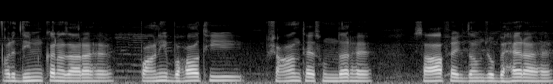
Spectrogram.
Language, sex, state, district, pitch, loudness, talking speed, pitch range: Hindi, male, Chhattisgarh, Raipur, 160 Hz, -15 LUFS, 215 wpm, 155-170 Hz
